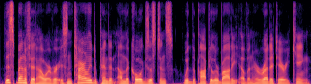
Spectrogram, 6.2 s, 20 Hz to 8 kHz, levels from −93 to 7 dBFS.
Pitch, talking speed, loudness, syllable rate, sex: 130 Hz, 165 wpm, -17 LUFS, 6.2 syllables/s, male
